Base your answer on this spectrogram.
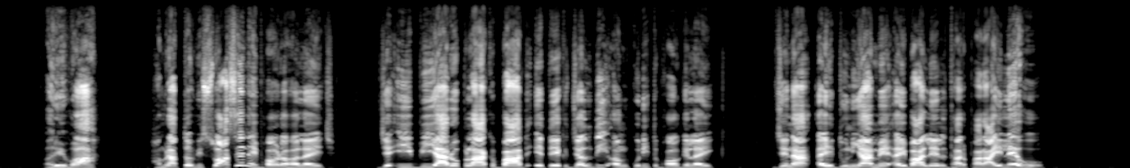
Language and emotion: Maithili, surprised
